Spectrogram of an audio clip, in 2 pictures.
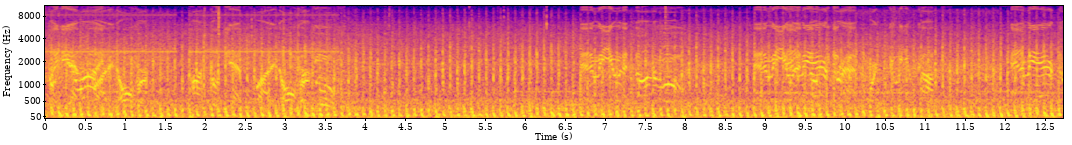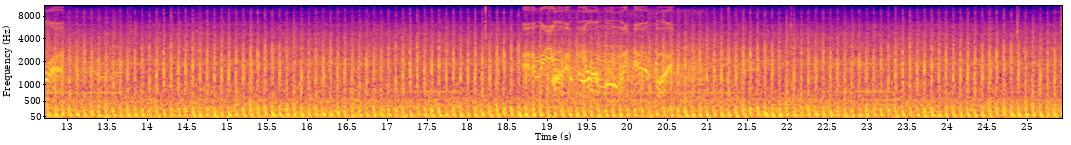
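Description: Machine gun bursts and a helicopter's rotor drone in the video game Battlefield 2, the gunfire coming in repeated bursts over a steady, loud mechanical hum throughout.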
